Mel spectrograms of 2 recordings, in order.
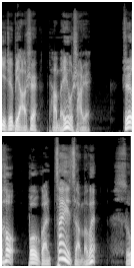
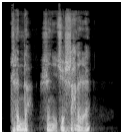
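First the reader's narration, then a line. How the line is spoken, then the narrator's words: Whispered question. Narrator (Chinese): 苏玉的大哥悄声的问他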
